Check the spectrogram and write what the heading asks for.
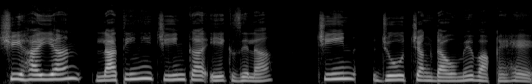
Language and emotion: Urdu, neutral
